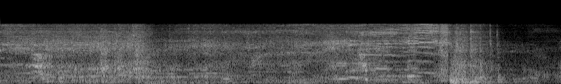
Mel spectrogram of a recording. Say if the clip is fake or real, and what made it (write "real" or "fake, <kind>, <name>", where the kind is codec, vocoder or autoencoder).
fake, codec, SNAC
